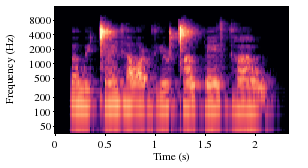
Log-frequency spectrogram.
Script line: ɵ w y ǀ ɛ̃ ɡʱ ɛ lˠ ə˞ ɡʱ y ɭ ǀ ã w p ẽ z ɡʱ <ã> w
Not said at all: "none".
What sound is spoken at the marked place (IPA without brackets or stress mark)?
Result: ã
